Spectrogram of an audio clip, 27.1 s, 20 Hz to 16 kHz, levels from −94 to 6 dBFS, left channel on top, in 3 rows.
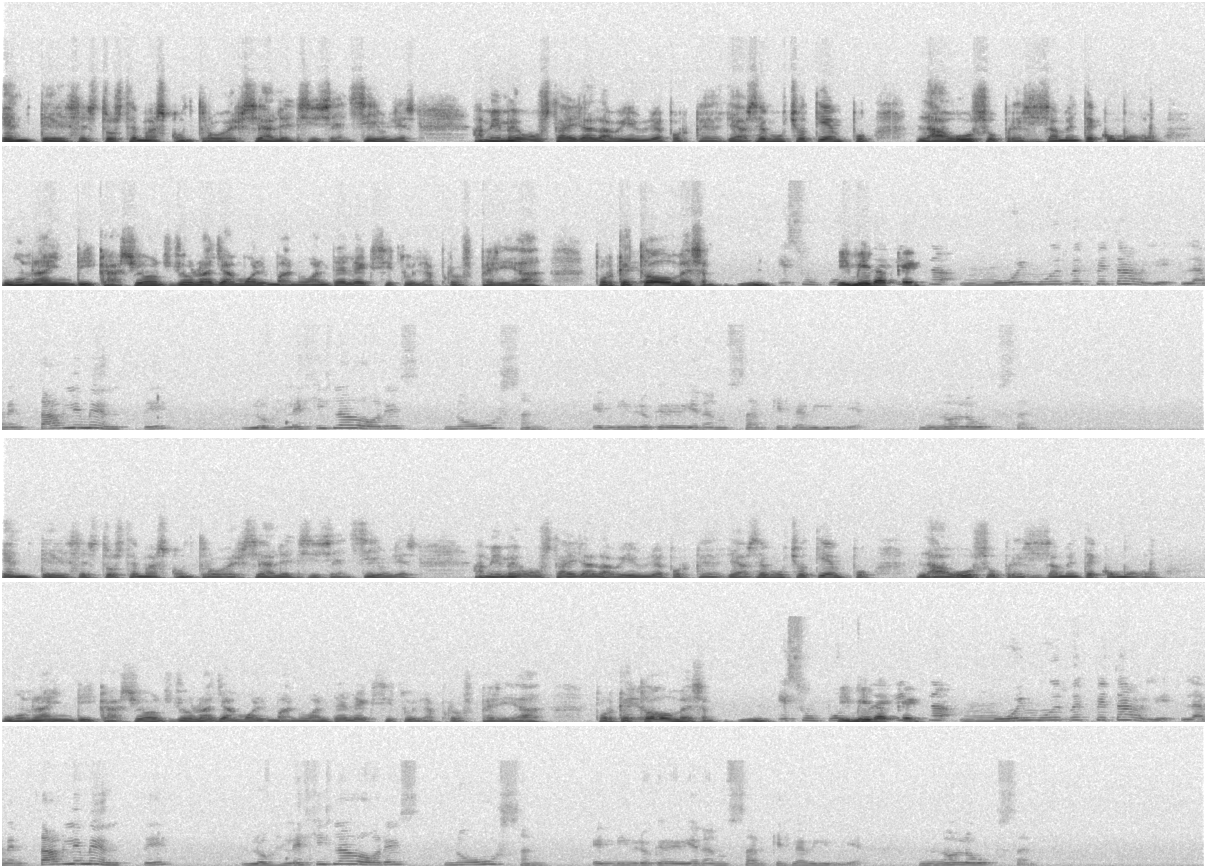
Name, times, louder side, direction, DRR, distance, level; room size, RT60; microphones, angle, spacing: voice 1, 0.0-8.7 9.0-14.8 15.3-15.9, left 7 dB, 80° left, 0.3 m, -24 dB
voice 2, 14.8-19.3 19.8-22.1 22.5-24.5 24.9-25.8, right 1 dB, 20° right, 0.5 m, -43 dB
4.2 x 2.1 x 2.2 m
head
